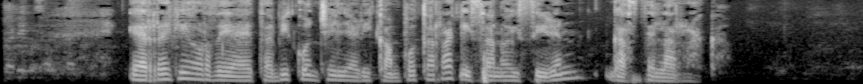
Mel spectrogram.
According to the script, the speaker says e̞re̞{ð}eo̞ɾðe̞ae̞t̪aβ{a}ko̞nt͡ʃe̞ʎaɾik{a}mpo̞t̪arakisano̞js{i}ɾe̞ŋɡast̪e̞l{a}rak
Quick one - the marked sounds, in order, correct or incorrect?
incorrect: ɣ, incorrect: i, correct, correct, correct

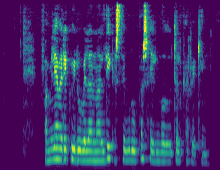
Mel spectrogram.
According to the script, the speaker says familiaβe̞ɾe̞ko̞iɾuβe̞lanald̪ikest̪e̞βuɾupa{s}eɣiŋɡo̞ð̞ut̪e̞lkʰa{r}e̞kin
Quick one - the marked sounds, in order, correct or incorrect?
correct, correct

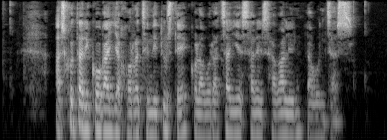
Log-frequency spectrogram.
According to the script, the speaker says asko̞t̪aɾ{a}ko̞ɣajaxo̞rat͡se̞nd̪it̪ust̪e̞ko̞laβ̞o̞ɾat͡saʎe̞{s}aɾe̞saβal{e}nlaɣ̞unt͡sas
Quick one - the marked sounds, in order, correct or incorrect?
incorrect: i, correct, correct

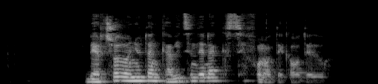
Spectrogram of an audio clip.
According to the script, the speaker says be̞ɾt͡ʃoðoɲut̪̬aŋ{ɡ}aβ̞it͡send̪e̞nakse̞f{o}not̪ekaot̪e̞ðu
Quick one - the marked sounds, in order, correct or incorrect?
incorrect: k, correct

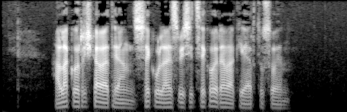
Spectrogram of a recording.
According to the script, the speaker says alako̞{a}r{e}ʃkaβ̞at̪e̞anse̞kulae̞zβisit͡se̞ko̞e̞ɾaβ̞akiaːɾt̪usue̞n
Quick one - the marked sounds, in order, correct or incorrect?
incorrect: e, incorrect: i

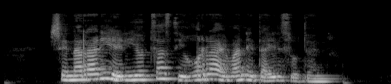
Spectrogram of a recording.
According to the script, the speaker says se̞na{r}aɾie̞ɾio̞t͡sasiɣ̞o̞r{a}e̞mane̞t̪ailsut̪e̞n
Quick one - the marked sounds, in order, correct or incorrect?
correct, correct

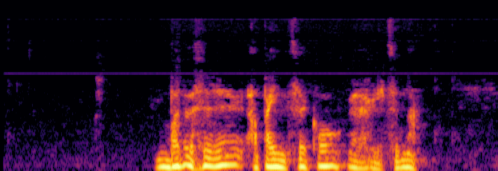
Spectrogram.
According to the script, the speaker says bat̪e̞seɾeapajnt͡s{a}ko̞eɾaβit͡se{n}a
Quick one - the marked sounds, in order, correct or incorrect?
incorrect: e, correct

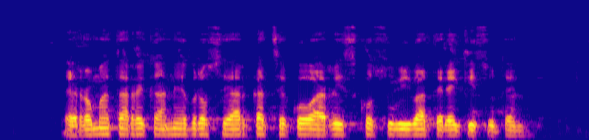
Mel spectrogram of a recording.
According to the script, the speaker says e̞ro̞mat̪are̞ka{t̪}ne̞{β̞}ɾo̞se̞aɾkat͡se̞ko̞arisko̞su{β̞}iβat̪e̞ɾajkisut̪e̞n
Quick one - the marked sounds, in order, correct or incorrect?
incorrect: none, correct, correct

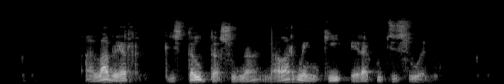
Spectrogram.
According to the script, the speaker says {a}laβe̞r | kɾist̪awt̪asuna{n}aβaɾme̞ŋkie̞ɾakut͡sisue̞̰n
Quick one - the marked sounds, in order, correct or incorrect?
correct, correct

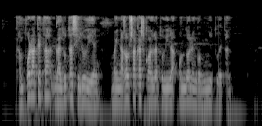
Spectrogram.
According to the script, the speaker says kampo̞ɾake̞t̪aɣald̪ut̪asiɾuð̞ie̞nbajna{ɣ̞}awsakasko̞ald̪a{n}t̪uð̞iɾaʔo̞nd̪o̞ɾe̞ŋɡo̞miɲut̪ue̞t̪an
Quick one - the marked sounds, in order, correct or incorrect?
correct, incorrect: none

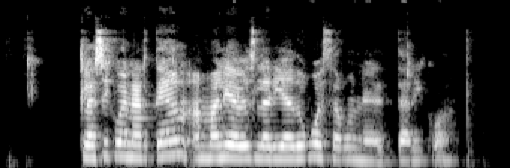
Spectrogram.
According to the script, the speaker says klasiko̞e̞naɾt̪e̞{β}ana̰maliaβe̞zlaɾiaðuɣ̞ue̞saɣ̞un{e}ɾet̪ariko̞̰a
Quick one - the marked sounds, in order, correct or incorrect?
incorrect: none, correct

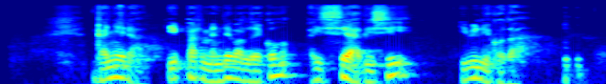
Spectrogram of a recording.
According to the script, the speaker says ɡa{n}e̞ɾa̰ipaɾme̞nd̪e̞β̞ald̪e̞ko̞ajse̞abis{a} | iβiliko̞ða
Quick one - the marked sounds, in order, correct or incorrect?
incorrect: ɲ, incorrect: i

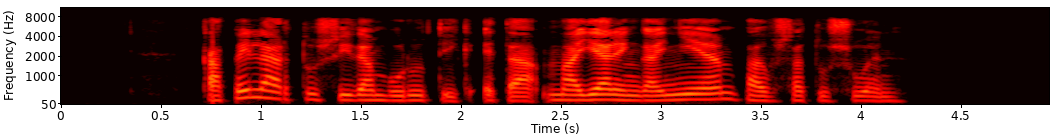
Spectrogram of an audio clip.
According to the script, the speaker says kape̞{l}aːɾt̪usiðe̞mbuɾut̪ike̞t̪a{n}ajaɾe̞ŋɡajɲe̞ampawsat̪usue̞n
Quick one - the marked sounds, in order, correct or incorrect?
correct, incorrect: m

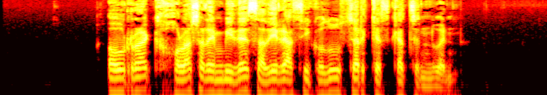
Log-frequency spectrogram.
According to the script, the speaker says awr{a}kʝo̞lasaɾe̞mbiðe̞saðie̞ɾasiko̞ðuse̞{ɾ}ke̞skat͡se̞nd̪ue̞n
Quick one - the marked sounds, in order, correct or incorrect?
correct, correct

